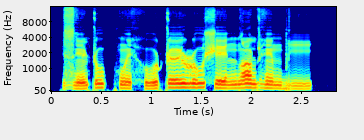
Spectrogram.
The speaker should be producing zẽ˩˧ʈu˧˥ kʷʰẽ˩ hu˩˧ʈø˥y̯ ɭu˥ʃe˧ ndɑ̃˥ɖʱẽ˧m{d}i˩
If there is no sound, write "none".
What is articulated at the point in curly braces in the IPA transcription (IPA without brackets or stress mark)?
b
